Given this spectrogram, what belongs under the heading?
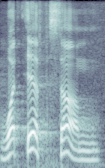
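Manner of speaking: slow What if some? with the weight on if; What if some? slowed down, if stressed. Shown as a demonstration. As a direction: draw out the hypothetical if gently. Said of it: "this little hypothetical if".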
